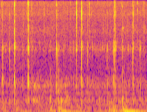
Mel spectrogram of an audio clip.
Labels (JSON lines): {"label": "ambient", "recorder": "HydroMoth"}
